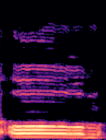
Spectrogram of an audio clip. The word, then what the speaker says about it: ओम: और शब्द के रूप ओम का उच्चारण मैंने बताया आपको ध्वनि के रूप में अगर इस शब्द को बोलने की कोशिश कर तो ओम ओम पहले मुह खुलेगा आपको ओ बोलने के लिए होट खोलने पड़ते हैं मुह बंद करके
